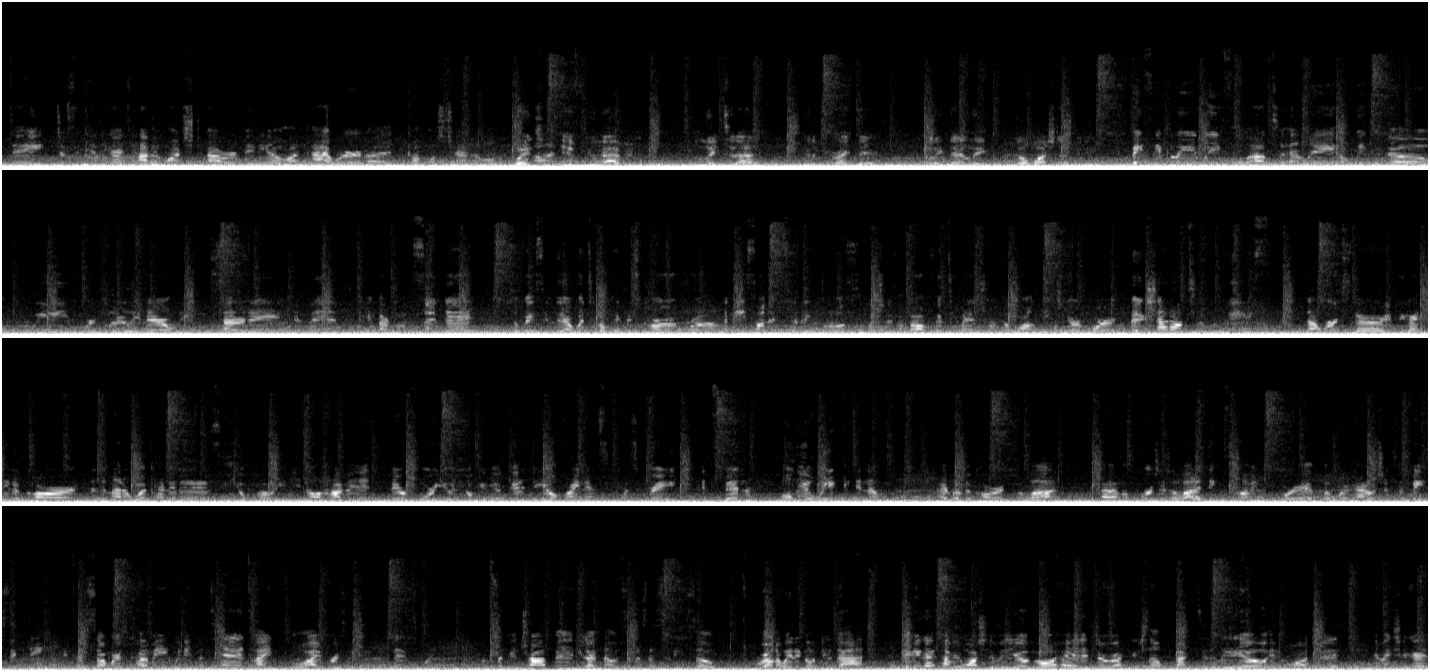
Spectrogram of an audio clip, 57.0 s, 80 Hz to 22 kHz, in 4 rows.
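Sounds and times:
woman speaking: 0.0 - 6.0, 11.3 - 57.0
car road and engine drone: 0.0 - 57.0
music: 0.0 - 57.0.

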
